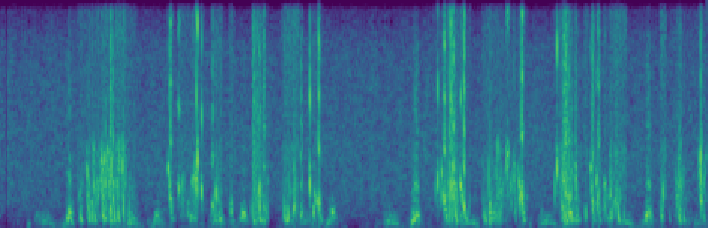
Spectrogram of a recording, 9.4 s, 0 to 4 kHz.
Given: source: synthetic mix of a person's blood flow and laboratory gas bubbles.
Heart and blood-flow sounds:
Doppler ultrasound of blood flow; precordium
1.04-1.85 s: bubbles
2.24-2.75 s: bubbles
2.83-3.01 s: bubbles
3.07-3.14 s: bubbles
3.34-3.60 s: bubbles
3.76-4.07 s: bubbles
4.11-4.35 s: bubbles
5.79-6.29 s: bubbles
6.44-7.07 s: bubbles
7.40-7.78 s: bubbles
7.81-8.38 s: bubbles
8.81-9.45 s: bubbles
From the record:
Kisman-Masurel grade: 333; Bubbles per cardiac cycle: rolling drumbeat, 9 or more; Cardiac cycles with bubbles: 50 to 99%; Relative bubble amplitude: loud (0.450 to 0.775); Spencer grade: 3 (all of the cardiac periods contain showers or single bubble signals, but not dominating or overriding the cardiac motion signals); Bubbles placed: only in the low amplitude regions of the cardiac cycle

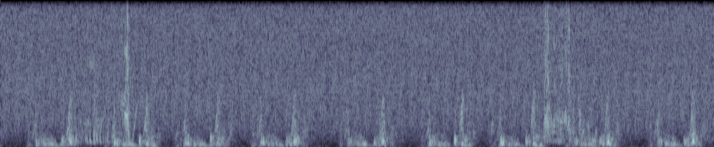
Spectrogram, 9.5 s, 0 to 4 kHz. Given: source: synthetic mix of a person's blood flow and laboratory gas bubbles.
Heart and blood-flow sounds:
Doppler ultrasound of blood flow; precordium
0.97-1.83 s: bubbles
7.22-7.63 s: bubbles
7.69-8.00 s: bubbles
From the record:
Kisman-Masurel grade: 221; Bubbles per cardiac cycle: several, 3 to 8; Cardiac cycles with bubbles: 10 to 50%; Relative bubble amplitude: barely perceptible (0.100 to 0.250); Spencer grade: 2 (many but less than half of the cardiac periods contain bubble signals, singularly or in groups); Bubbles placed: only in the low amplitude regions of the cardiac cycle

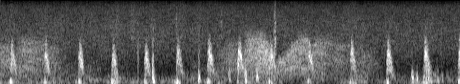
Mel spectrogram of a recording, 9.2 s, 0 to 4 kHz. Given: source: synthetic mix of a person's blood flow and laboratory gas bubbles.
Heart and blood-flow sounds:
Doppler ultrasound of blood flow; subclavian vein
no bubbles
From the record:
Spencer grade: 0 (complete lack of bubble signals)

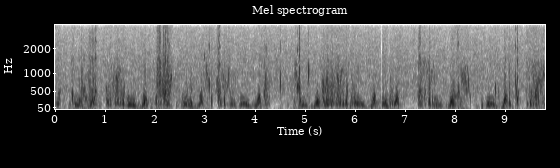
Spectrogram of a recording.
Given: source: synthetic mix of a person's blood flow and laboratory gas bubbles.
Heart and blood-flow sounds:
Doppler ultrasound of blood flow; precordium
0.00-0.11 s: bubbles
0.31-0.39 s: bubbles
0.45-0.84 s: bubbles
0.99-1.40 s: bubbles
1.97-2.35 s: bubbles
2.61-2.80 s: bubbles
2.95-3.16 s: bubbles
3.21-3.62 s: bubbles
4.15-4.30 s: bubbles
4.46-4.54 s: bubbles
4.77-4.94 s: bubbles
5.02-5.09 s: bubbles
5.31-6.08 s: bubbles
6.57-6.79 s: bubbles
6.81-6.89 s: bubbles
7.23-7.58 s: bubbles
7.91-8.31 s: bubbles
8.76-8.89 s: bubbles
9.06-9.12 s: bubbles
9.18-9.29 s: bubbles
9.40-9.81 s: bubbles
From the record:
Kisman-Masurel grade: 242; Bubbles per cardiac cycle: several, 3 to 8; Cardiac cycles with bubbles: 100%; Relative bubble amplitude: moderate (0.250 to 0.450); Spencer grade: 3 (all of the cardiac periods contain showers or single bubble signals, but not dominating or overriding the cardiac motion signals); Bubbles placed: only in the low amplitude regions of the cardiac cycle

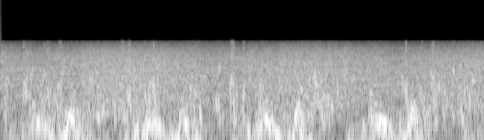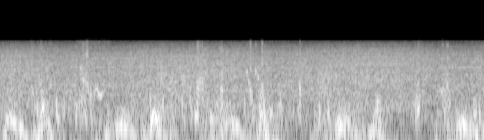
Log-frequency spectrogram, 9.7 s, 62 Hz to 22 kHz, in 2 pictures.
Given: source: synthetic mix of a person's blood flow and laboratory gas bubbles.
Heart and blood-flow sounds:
Doppler ultrasound of blood flow; precordium
0.02-0.10 s: bubbles
0.17-0.69 s: bubbles
0.84-1.07 s: bubbles
1.11-1.62 s: bubbles
1.86-2.05 s: bubbles
2.08-2.24 s: bubbles
2.27-2.71 s: bubbles
2.98-3.40 s: bubbles
3.65-3.81 s: bubbles
4.00-4.80 s: bubbles
5.13-5.94 s: bubbles
6.29-7.14 s: bubbles
7.25-7.96 s: bubbles
7.99-8.17 s: bubbles
8.96-9.07 s: bubbles
9.21-9.35 s: bubbles
9.54-9.69 s: bubbles
From the record:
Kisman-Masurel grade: 342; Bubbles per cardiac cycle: rolling drumbeat, 9 or more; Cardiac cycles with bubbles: 100%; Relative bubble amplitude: moderate (0.250 to 0.450); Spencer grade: 3 (all of the cardiac periods contain showers or single bubble signals, but not dominating or overriding the cardiac motion signals); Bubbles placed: anywhere in the cardiac cycle

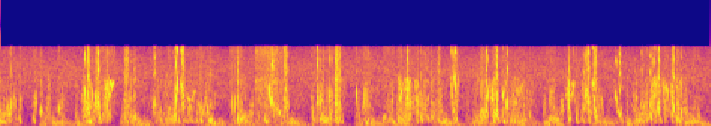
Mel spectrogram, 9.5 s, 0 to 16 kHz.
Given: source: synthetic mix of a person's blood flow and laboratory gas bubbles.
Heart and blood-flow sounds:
Doppler ultrasound of blood flow; precordium
0.03-0.32 s: bubbles
0.42-0.59 s: bubbles
0.73-0.94 s: bubbles
1.09-1.55 s: bubbles
1.64-1.84 s: bubbles
2.02-2.89 s: bubbles
3.06-3.87 s: bubbles
4.12-4.61 s: bubbles
4.73-4.98 s: bubbles
5.08-5.92 s: bubbles
6.00-6.14 s: bubbles
6.37-7.12 s: bubbles
7.28-7.42 s: bubbles
7.53-8.06 s: bubbles
8.18-8.34 s: bubbles
8.54-9.35 s: bubbles
From the record:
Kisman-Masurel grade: 343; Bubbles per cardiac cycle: rolling drumbeat, 9 or more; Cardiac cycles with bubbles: 100%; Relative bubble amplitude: loud (0.450 to 0.775); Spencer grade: 3 (all of the cardiac periods contain showers or single bubble signals, but not dominating or overriding the cardiac motion signals); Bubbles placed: anywhere in the cardiac cycle

